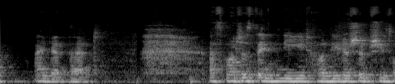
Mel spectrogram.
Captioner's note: sighs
